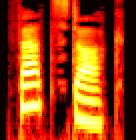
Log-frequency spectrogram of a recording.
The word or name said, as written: fatstock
